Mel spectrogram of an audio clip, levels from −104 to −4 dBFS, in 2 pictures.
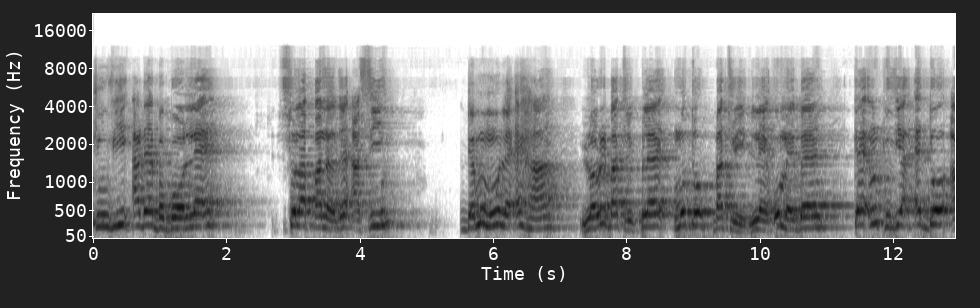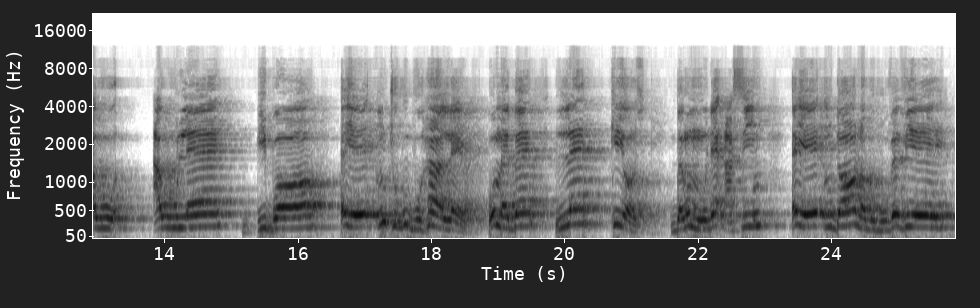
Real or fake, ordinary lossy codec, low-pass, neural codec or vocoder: real; Opus, 16 kbps; 9.9 kHz; none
